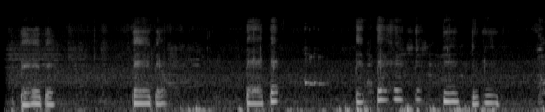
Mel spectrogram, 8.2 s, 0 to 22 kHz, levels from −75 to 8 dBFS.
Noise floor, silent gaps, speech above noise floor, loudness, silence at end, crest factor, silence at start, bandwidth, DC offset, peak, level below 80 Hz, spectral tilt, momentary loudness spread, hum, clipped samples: -51 dBFS; none; 20 dB; -34 LUFS; 0 s; 18 dB; 0.1 s; 13.5 kHz; under 0.1%; -16 dBFS; -44 dBFS; -5.5 dB/octave; 19 LU; none; under 0.1%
